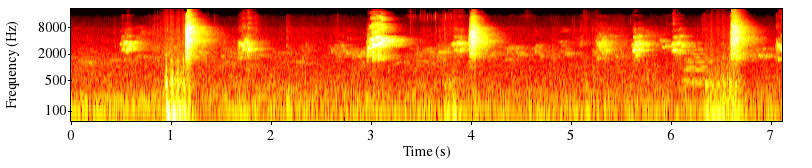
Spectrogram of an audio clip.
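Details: Parrot kept as a pet, making its new sound of the day: short high chirps and sharp screeches spaced irregularly, about thirty-two bursts a minute, with a few low knocks in the room.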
